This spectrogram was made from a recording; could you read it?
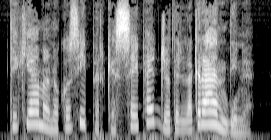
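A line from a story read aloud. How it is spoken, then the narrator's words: Exclaimed. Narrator (Italian): ha esclamato mia madre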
